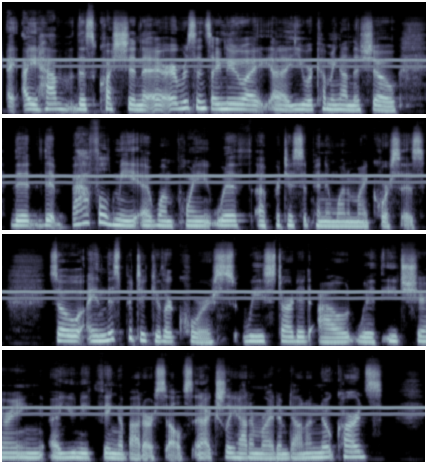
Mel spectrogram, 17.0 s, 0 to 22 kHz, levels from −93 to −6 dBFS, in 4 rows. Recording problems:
high-pitched whine; loud; throughout; 2.5 kHz, 8 dB below the speech

